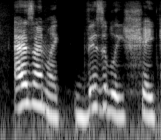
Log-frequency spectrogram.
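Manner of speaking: ordinary talk, nothing marked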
